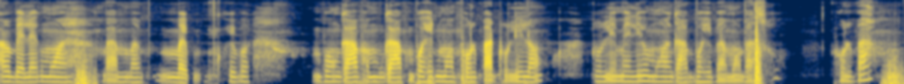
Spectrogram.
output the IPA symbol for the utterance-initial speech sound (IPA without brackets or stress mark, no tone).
a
